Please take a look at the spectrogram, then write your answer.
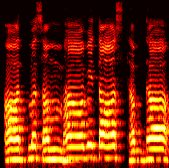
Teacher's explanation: जो विसर्गम के बाद स है, तो जब हम प्रोनाउंसिएशन करेंगे तो संभावितास कर देंगे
